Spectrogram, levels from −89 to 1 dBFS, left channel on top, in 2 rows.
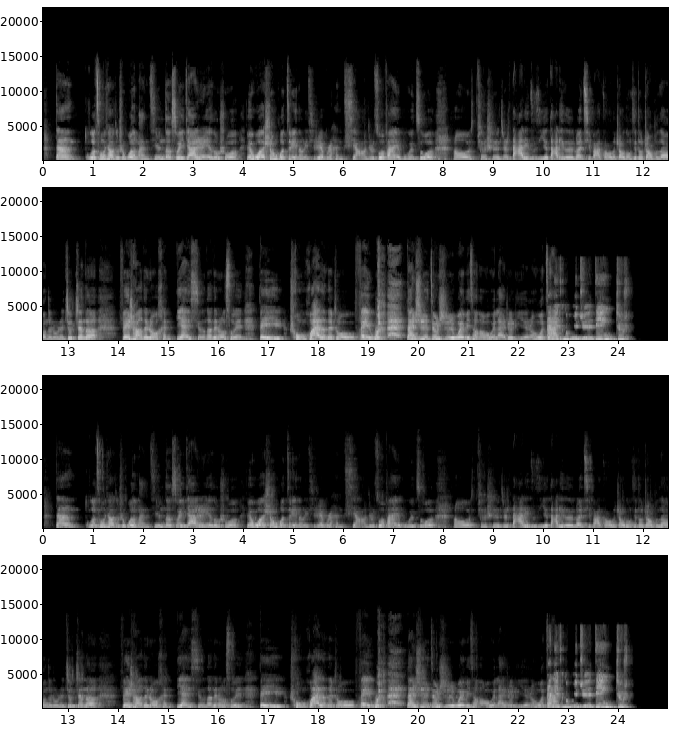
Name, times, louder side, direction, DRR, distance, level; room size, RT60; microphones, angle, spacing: voice 1, 0.0-22.8, left 3 dB, 65° left, 1.5 m, -31 dB
voice 2, 22.6-24.2, equal, ahead, 2.6 m, -29 dB
22.5 x 9.4 x 2.7 m
head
